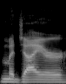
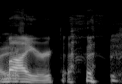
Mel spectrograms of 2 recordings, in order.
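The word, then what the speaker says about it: Meijer: Pronounced Majire or something like that or No, it's pronounced Meyer.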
